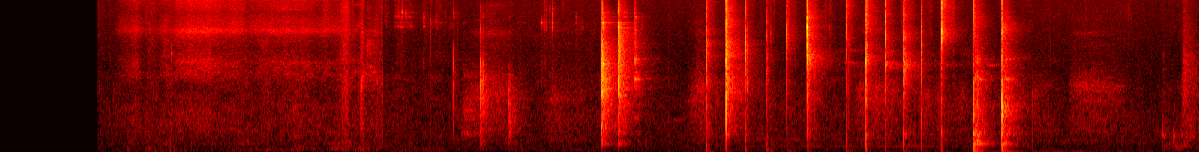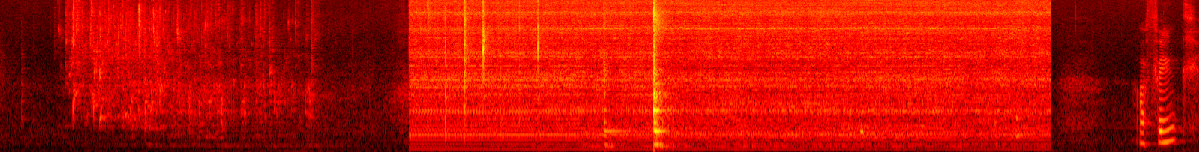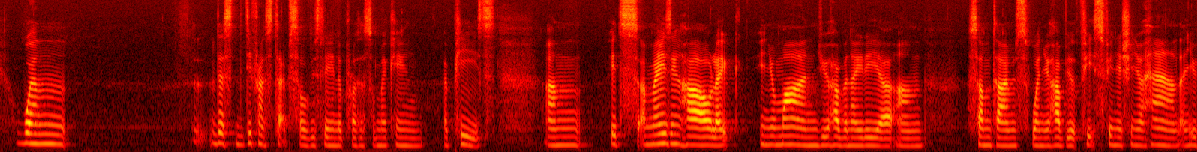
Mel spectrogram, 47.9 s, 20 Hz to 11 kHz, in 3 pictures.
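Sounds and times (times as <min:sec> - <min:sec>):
hands slapping wet clay: 0:09.4 - 0:12.7
water poured from bucket: 0:16.8 - 0:20.3
pottery wheel humming: 0:21.4 - 0:30.0.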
